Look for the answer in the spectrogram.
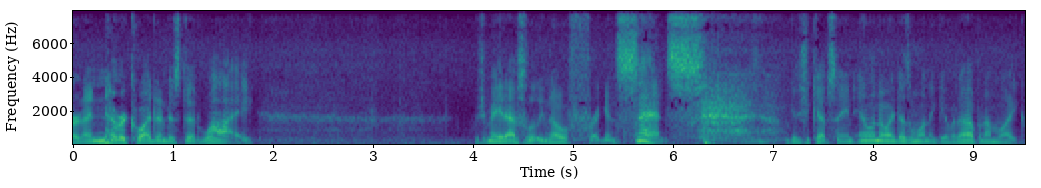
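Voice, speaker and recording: A man's voice: medium pitch, fairly bright tone. A young man telling a casual vlog story outdoors, rambling, with restarts and chuckles. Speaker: vlogger.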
